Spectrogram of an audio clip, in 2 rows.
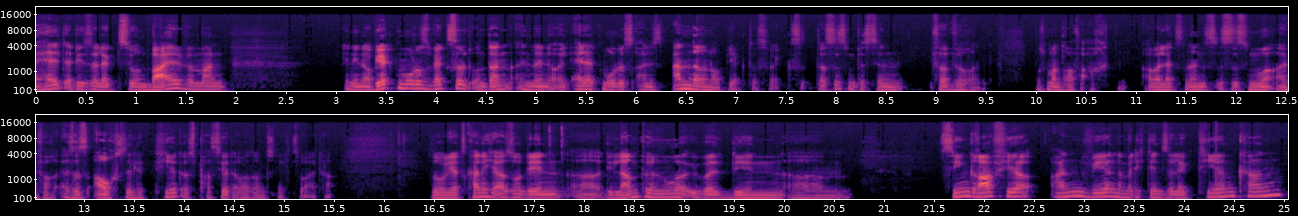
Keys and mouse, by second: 17.6 click.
